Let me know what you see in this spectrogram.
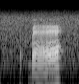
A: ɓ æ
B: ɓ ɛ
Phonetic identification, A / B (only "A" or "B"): A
